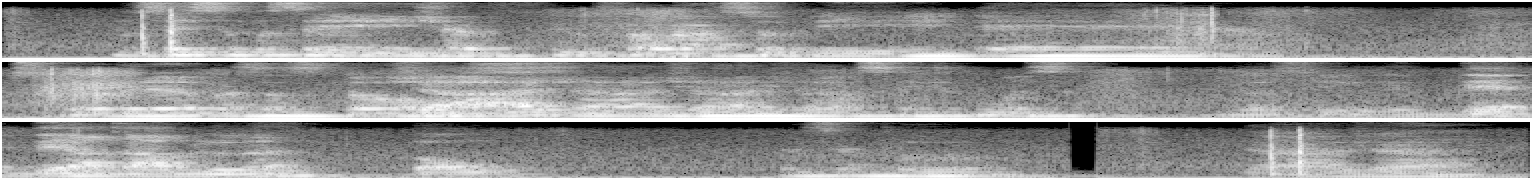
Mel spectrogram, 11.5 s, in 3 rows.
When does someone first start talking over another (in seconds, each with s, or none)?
4.8 s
